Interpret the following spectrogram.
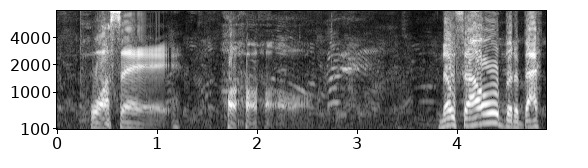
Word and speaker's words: Poissy: There's a way that pronouncing that sounds like it should be pronounced that also sounds dirty, so I'm not going to say that. So we'll say it in French. Poissy.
